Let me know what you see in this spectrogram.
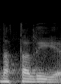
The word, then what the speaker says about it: Naphtali: Then Naphtali, verse 23. And by the way, you can pronounce it as Naphtali as well. It's not wrong.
